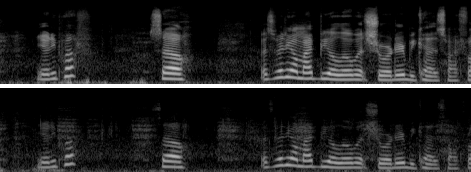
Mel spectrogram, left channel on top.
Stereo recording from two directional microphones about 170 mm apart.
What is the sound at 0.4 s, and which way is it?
Speech, 25° left (ahead or behind).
